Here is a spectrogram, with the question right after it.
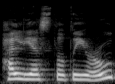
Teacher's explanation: Hal yastati'u, ta is going to be heavy. Ayn is going to be from the middle of the throat. Li is a two count med.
